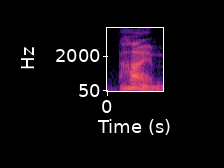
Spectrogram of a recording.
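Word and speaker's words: HAIM: No, it's H A I M. Yeah. Like like the first syllable him.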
